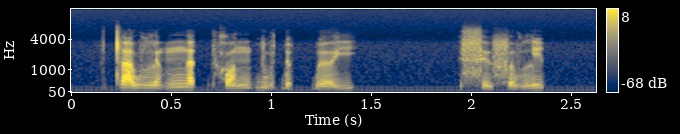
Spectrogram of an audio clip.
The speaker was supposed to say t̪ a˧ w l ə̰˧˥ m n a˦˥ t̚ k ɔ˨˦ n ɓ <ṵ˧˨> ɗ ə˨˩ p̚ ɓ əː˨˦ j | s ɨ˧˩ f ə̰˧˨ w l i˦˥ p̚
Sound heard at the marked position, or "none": ṵ˧˨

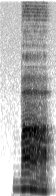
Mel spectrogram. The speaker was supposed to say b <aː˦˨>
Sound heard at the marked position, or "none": aː˦˨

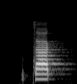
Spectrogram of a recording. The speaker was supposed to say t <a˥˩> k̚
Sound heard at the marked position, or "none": a˥˩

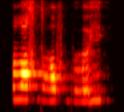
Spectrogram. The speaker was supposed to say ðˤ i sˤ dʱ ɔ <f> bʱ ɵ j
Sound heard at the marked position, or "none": f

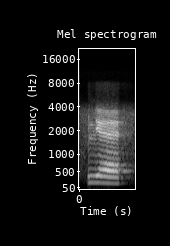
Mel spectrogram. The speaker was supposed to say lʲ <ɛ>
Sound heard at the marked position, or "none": ɛ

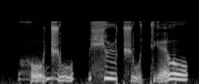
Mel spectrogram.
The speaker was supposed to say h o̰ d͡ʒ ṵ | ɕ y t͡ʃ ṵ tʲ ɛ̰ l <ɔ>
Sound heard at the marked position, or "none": o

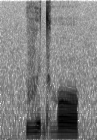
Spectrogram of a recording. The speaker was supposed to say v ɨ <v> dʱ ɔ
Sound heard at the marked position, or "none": none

